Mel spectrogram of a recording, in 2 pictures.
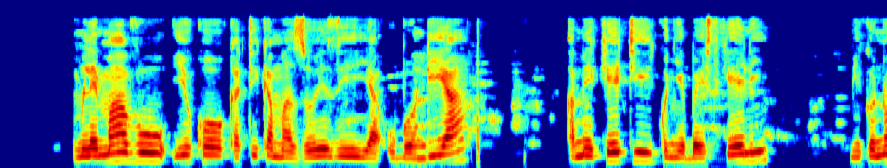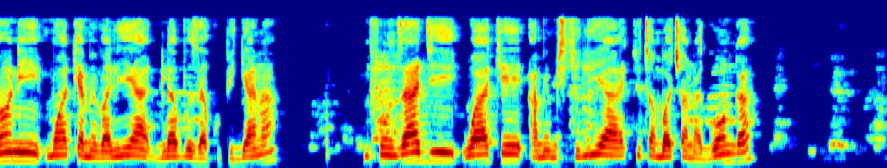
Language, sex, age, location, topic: Swahili, male, 18-24, Kisumu, education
